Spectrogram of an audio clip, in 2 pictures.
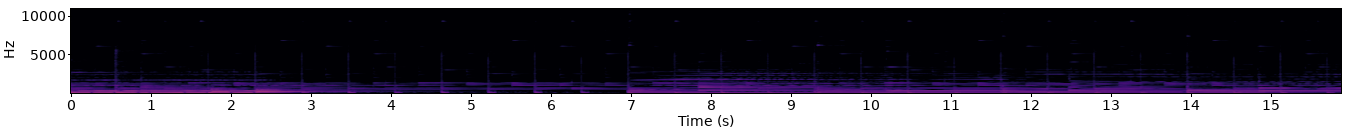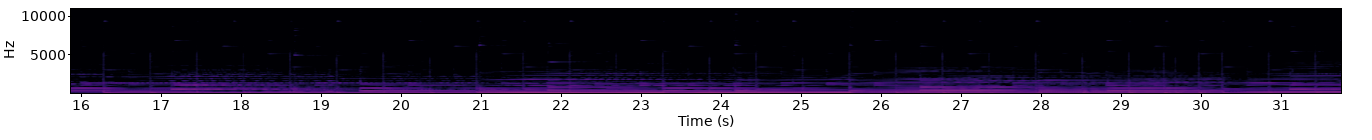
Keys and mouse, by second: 7.1-8.6 ctrl+middle drag, 8.6-15.8 drag, 15.8-16.9 right drag, 16.9 1, 17.8-19.2 drag, 19.2 right click, 20.0 alt+q, 20.3 ctrl+shift+middle click, 20.7 right click, 21.2 z, 21.4 ctrl+middle click, 21.7 shift+right click, 22.1 \, 22.5 z, 22.7-23.9 ctrl+middle drag, 23.0 z, 23.9-25.9 drag, 25.9 shift+middle click, 26.1 right click, 26.2-28.3 ctrl+middle drag, 26.4 Tab, 28.3 right click, 28.8-30.8 ctrl+shift+middle drag, 30.0 g, 30.8 click.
